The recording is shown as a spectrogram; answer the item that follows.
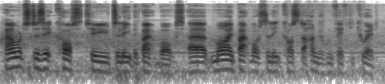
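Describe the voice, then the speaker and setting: A man's voice: mid-range voice, fairly quick. A British man in his twenties, chatting casually through a live-stream Q&A beside his car and answering viewer questions. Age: 20s. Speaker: channel host. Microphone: camera on a tripod. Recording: outdoor street and engine noise. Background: car engine and outdoor ambience.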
